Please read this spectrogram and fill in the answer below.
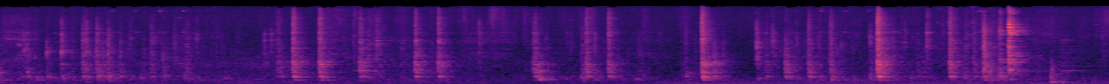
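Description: Motorcycle exhaust pipes being wiggled and pulled apart at their slip joints, giving irregular metal clinks and knocks, with a few louder knocks in the second half.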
